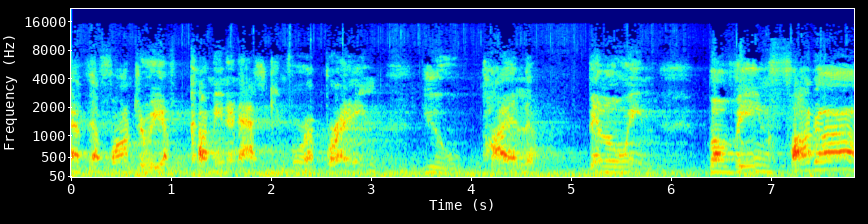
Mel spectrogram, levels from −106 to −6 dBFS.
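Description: No dropouts, glitches or distortion turn up anywhere in this one; there's simply nothing technical to flag.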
